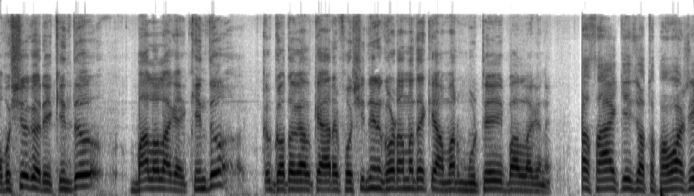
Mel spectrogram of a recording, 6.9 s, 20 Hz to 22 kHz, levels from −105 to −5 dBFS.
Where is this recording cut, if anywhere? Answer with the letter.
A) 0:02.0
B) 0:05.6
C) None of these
B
